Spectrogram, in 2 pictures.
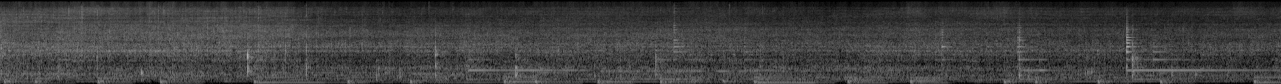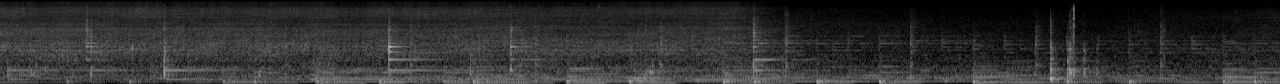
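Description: Chicken pieces sizzle in a pan while being stirred, giving a steady frying hiss with repeated soft scraping knocks from the spoon, close and continuous.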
